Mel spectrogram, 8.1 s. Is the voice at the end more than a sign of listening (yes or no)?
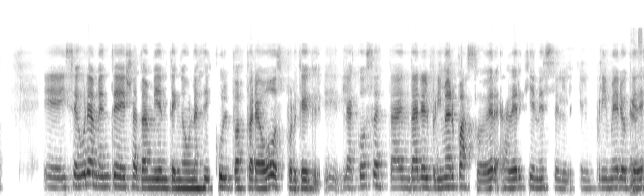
no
